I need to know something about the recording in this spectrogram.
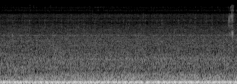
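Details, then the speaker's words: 2005 Jeep Wrangler TJ 4.0L, at full operating temperature, idling: loud steady low buzz from under the hood, goes away with AC on or throttle; owner first suspected a pulley, crankcase vent tube to intake manifold (PCV hose) ordered — vacuum leak. "Today we are trying to work on a problem that I've been having where when the Jeep gets warmed up to normal operating temperature, I start getting this really loud buzzing noise coming from under the hood."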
